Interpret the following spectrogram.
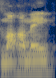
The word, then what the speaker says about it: Mahamane: I think it's Mahamane is how you say his first name.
